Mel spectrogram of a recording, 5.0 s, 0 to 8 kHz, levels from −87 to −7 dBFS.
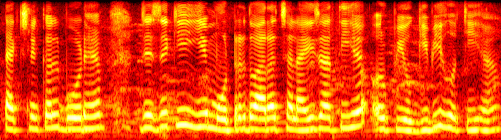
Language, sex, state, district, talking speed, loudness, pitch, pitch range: Hindi, female, Chhattisgarh, Korba, 190 wpm, -15 LUFS, 245 Hz, 230-270 Hz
